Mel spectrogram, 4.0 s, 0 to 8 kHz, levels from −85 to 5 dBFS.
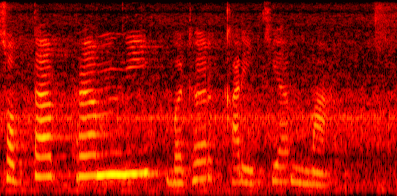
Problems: constant background noise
